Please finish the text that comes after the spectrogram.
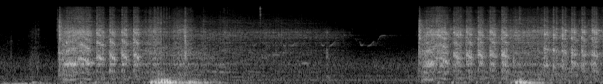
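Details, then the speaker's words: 1990s Toyota Soarer drift car on first start after mods: cranks, catches, runs ragged two to three seconds then dies, no power on throttle; low fuel pressure from slit fuel pump hose in rusted tank; fixed hose. "so car will start up and idle for 2 3 seconds and it sounds like it's just completely losing Fuel and uh dying so that's not too chill"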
